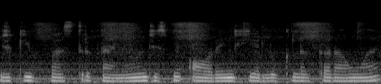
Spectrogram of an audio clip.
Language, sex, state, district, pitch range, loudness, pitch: Hindi, female, Uttar Pradesh, Deoria, 150-165 Hz, -29 LUFS, 155 Hz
